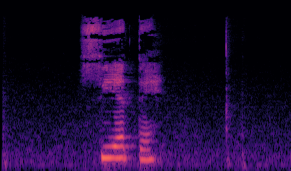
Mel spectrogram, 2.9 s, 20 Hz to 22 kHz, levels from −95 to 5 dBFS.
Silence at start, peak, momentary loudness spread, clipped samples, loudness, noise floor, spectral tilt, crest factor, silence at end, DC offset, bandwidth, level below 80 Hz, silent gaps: 0.8 s; -18 dBFS; 24 LU; under 0.1%; -35 LUFS; -66 dBFS; -3.5 dB/octave; 22 dB; 0.45 s; under 0.1%; 16 kHz; -76 dBFS; none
